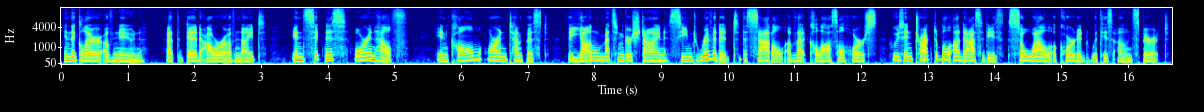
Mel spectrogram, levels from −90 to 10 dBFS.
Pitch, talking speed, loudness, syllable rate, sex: 165 Hz, 140 wpm, -25 LUFS, 4.5 syllables/s, female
